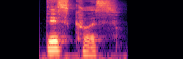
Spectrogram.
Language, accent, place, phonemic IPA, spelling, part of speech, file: German, Germany, Berlin, /ˈdɪskʊs/, Diskus, noun, De-Diskus.ogg
- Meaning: discus (round plate-like object for throwing)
